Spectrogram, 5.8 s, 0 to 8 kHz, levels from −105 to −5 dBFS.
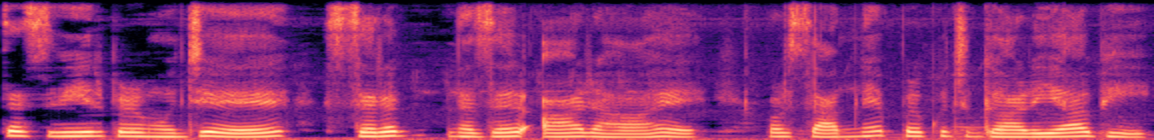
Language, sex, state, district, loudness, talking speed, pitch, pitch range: Hindi, female, Arunachal Pradesh, Papum Pare, -14 LUFS, 145 wpm, 215 Hz, 200-235 Hz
